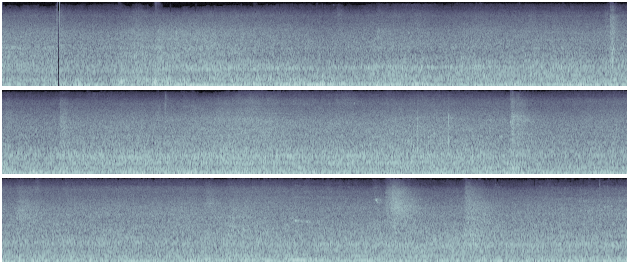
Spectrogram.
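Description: Steady rumble of city traffic, with a few faint brief clicks.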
